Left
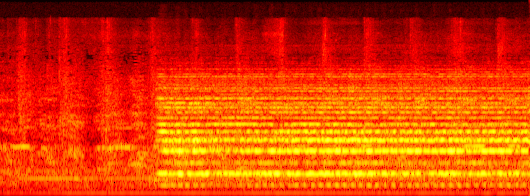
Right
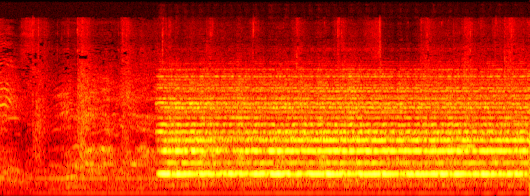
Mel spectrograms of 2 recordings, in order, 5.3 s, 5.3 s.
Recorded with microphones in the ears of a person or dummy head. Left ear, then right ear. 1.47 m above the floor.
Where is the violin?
Centre (ahead or behind), 1.1 m.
